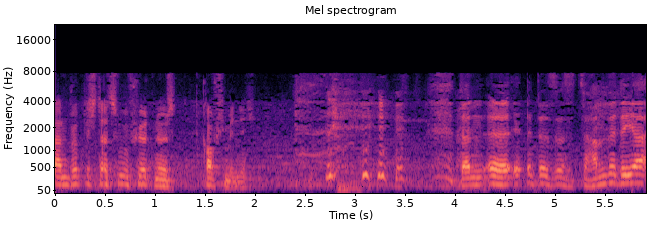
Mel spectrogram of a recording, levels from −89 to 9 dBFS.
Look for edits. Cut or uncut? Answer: uncut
